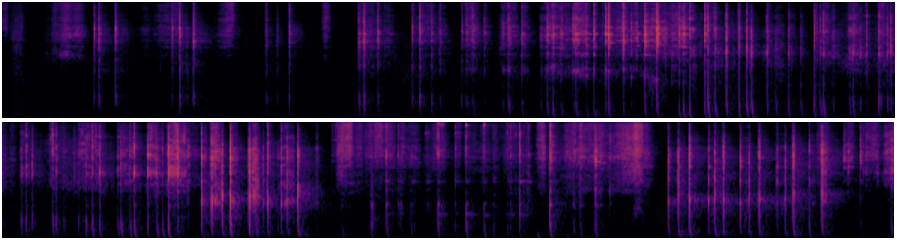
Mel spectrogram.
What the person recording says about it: ASMR: tapping on an aerosol can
